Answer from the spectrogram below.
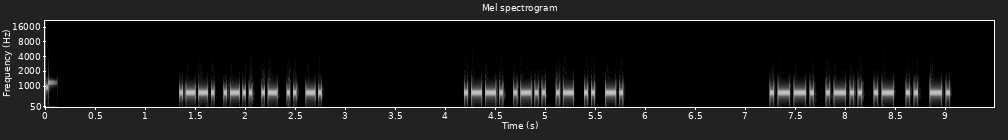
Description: Morse code, heard as a keyed tone, about 34 wpm, 700 Hz. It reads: PLAIN PLAIN PLAIN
